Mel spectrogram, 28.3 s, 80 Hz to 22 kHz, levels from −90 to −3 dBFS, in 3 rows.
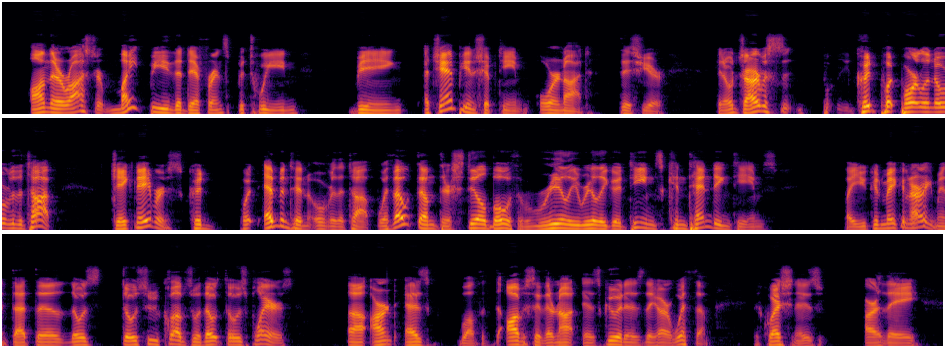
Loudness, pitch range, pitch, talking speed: -23 LUFS, 105-135 Hz, 120 Hz, 165 wpm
